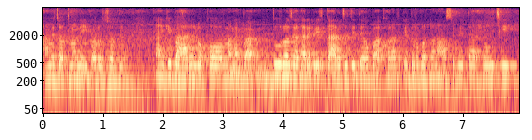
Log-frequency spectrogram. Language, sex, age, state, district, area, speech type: Odia, female, 30-45, Odisha, Jajpur, rural, spontaneous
